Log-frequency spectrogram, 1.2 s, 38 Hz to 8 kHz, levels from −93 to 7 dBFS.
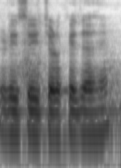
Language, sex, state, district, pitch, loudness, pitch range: Hindi, male, Bihar, Jamui, 115 Hz, -16 LUFS, 115-120 Hz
